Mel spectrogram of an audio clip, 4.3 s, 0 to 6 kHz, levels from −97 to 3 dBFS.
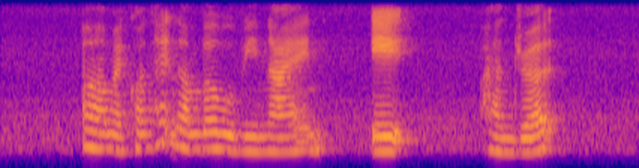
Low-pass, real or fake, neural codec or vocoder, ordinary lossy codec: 5.4 kHz; real; none; none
